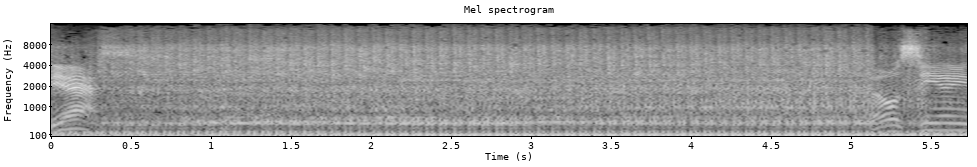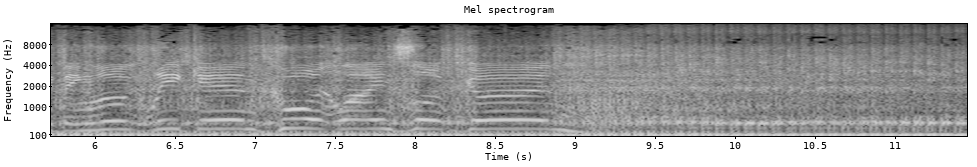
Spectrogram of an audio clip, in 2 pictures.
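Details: 2020 Polaris RZR Turbo S after Evo Stage 6 Dynomite 2.0 turbo kit install, first start on 91 tune with mostly 110 fuel: steady deep rumble at settled fast idle, no knocks or rattles, a brief tonal wail on top; no leaks, sounds good; normal.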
